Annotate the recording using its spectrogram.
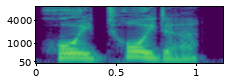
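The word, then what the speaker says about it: hoi toider: The origin of the dialect's name, hoi-toider, is a question of pronunciation. So, high is pronounced hoi and tide is pronounced hoid. Thus, the speakers are hoi-toiders.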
